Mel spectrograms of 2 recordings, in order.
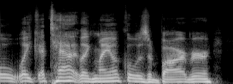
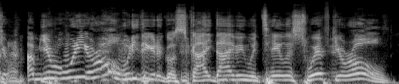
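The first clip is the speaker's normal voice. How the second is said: incredulous retort; 8 semitones higher than usual. Retold or imitated. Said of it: "I'm like".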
